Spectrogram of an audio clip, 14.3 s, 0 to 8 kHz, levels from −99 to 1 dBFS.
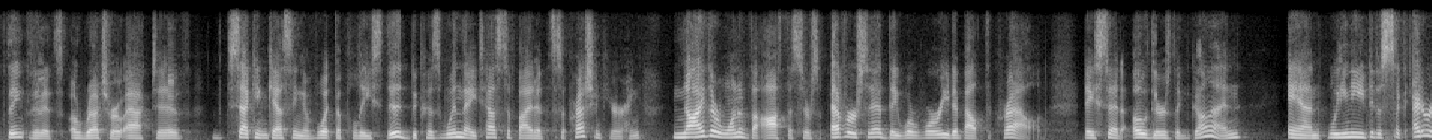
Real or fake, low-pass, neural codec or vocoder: fake; 7.2 kHz; codec, 16 kHz in and 24 kHz out, 0.6 kbps, FocalCodec, streaming, 2048 codes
